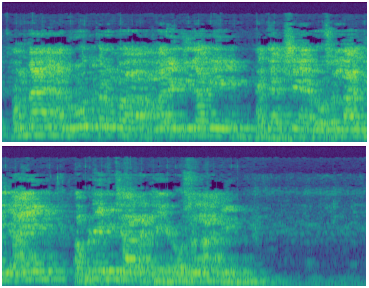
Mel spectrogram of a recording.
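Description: A man speaks loudly and steadily into a microphone, heard through loudspeakers in an echoing room.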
